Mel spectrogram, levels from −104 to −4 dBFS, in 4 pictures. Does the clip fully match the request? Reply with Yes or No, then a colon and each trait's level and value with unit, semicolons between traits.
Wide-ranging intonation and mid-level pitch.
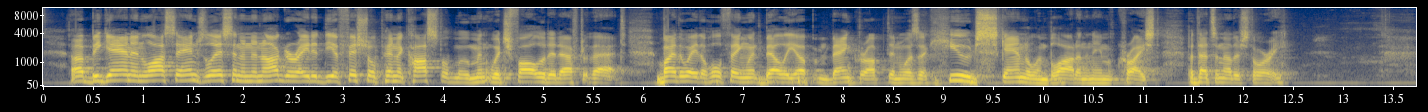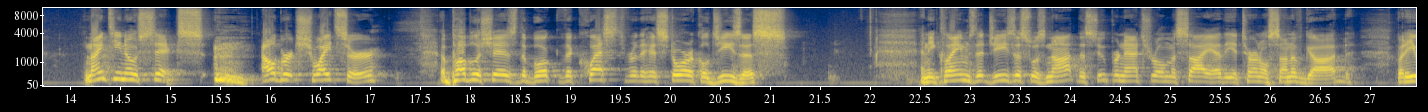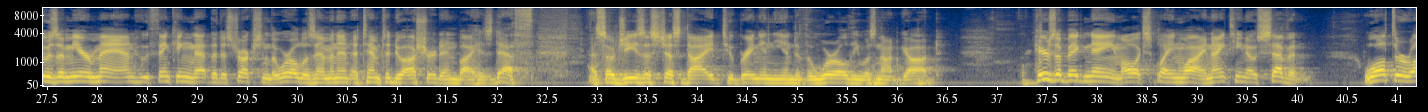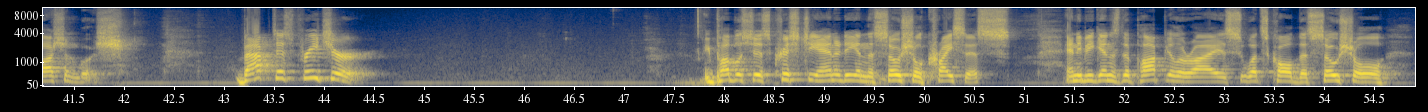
Yes: wide, 6.1 semitones; medium, 155 Hz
